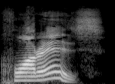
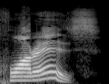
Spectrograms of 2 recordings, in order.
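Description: First: The name is said with a Spanish accent. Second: The same.

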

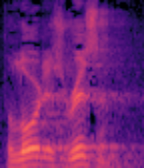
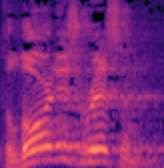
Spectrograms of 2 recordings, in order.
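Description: First: It is said a little louder. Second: It is said very loudly.

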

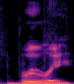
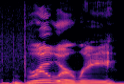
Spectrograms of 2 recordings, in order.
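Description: First: Some sounds in the word are skipped over. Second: Every syllable of the word is fully pronounced. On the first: "but I think we pronounce it brewery" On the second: "Here's another one where you just skim over a few letters"

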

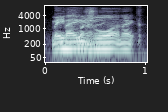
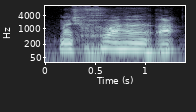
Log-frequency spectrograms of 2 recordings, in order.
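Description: First: The middle consonant is a plain L sound. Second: The middle consonant sounds more like an F.

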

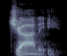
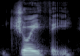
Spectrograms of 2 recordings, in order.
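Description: First: The first syllable sounds like jot. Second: The first syllable sounds like joy. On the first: The speaker calls it wrong. "it looks like Jotty, rhyming with potty" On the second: The speaker calls it right. "It's pronounced Joythy"

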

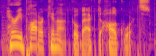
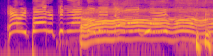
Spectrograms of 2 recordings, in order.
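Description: First: It is read in the reader's plain voice. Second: It is read in a put-on squeaky character voice.

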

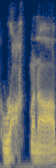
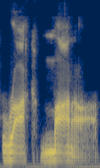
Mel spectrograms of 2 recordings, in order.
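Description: First: The stress falls off the second syllable. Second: The stress falls on the second syllable. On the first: The speaker calls it wrong. "So not Rakhmonov" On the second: The speaker calls it right. "we're going second syllable here"

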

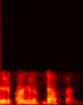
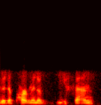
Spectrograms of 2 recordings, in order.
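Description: First: The stress in 'defense' is on the second syllable. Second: The stress in 'defense' is on the first syllable. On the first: The speaker calls it right. "You hear them say" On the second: The speaker calls it wrong. "you never hear anyone say"

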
